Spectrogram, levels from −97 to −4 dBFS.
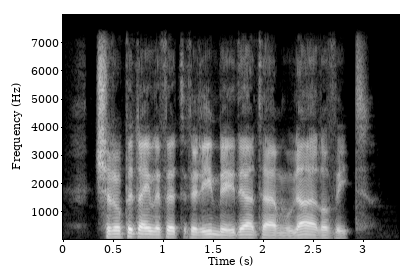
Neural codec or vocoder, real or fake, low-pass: codec, 16 kHz, 0.5 kbps, FunCodec, trained on LibriTTS, 25 frames a second; fake; 7.2 kHz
